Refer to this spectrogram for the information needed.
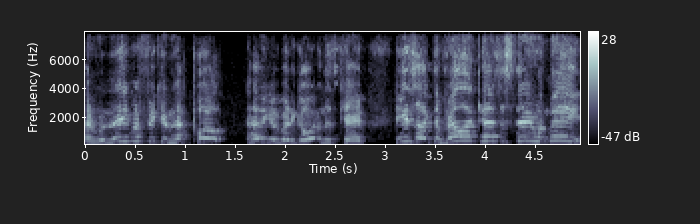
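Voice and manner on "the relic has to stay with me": put-on high, insistent screaming. Retelling a character's line during an alien attack: imitating someone screaming. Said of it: "he's literally screaming this".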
